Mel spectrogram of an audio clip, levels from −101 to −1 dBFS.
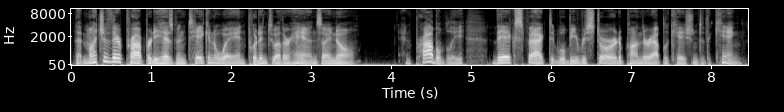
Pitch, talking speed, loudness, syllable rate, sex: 125 Hz, 215 wpm, -20 LUFS, 6.1 syllables/s, male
